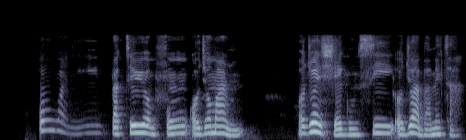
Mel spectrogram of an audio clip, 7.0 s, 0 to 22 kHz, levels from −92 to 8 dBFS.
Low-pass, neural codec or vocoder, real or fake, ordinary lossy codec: none; none; real; none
